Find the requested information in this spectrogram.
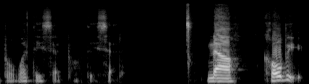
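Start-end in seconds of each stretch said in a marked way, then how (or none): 0.0-0.6 dropping much softer; repeated line falling to near silence; fading softer. Real, not acted. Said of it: "repeats fading out". 0.7-1.2 whispered, fading out; last repeat sinks into a whisper. Real, not acted. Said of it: "repeats fading out".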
